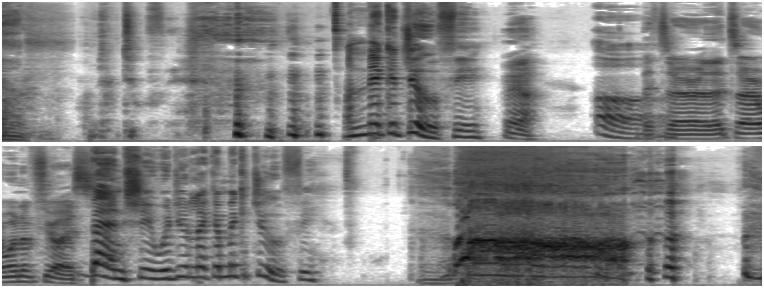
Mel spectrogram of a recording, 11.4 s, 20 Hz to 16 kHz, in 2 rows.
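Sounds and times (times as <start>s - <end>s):
speech: 1.8s - 8.2s, 8.8s - 11.3s
person yelling with a strained raw tone: 9.1s - 10.5s.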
